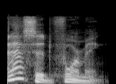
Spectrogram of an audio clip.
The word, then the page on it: acid-forming: British English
